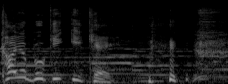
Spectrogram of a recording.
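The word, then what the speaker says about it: Kayabuki Ikkei: heard of it by cowabunga icky mia this is a really strange name who's this cowabunga it's pronounced kayabuki ek that would be me outlander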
